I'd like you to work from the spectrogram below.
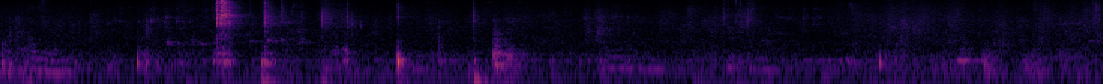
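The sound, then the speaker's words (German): A fresh glass for Minister Mayer is set down with a sharp clink as fresh water is brought, followed by a few lighter taps and knocks, then quiet rustling and faint handling noises over a low room hum. “er kriegt auch ein frisches Glas.”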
